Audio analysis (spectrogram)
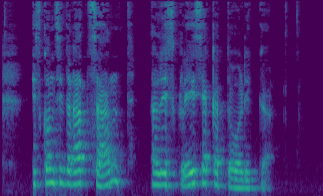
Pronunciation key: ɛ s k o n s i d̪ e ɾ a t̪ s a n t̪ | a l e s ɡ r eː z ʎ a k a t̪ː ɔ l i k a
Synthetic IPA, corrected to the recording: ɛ s k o n s i d̪ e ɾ a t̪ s a n t̪ | a l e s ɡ l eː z j a k a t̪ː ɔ l i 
